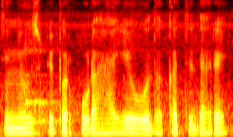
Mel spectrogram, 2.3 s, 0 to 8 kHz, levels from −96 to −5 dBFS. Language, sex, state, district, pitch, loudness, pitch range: Kannada, male, Karnataka, Bidar, 105 Hz, -17 LUFS, 100-110 Hz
